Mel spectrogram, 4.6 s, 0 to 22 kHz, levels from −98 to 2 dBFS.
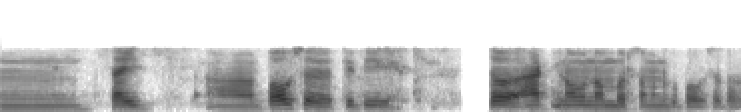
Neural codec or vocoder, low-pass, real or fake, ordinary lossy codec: none; 3.6 kHz; real; none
